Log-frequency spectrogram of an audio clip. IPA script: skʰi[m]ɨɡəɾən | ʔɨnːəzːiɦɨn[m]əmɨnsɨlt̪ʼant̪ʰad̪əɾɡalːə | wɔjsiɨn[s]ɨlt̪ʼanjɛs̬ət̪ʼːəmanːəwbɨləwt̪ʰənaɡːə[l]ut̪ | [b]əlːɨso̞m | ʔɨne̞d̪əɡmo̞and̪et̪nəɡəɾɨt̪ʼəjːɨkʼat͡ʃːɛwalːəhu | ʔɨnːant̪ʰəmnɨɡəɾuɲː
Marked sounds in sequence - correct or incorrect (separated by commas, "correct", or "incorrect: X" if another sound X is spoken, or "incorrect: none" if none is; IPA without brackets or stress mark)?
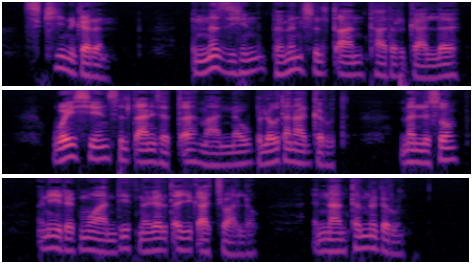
incorrect: n, incorrect: b, correct, incorrect: ɾ, incorrect: m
